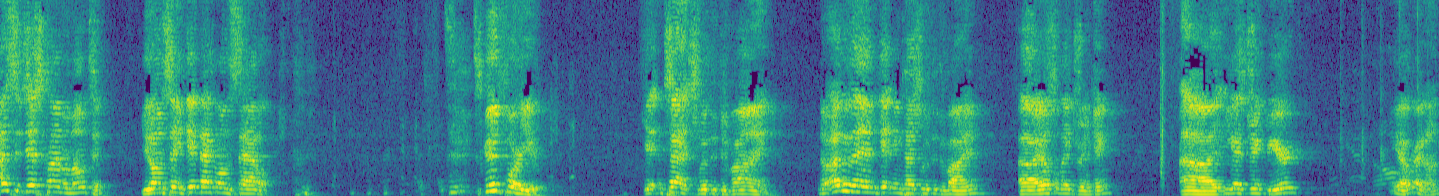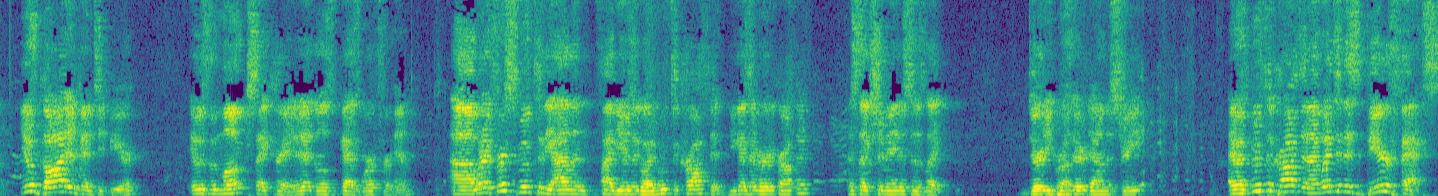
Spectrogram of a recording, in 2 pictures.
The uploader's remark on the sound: Largest Outdoor Show Ever! The largest outdoor event he’s ever performed at!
